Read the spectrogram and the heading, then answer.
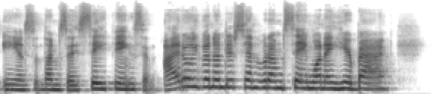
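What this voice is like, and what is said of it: Speaker's own accent. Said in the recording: “I have an accent.”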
